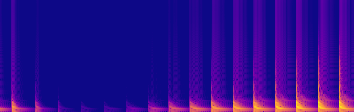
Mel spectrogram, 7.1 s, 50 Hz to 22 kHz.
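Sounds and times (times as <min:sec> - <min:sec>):
drum machine synthesizer low-pass filter sweep: 0:02.6 - 0:07.0.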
